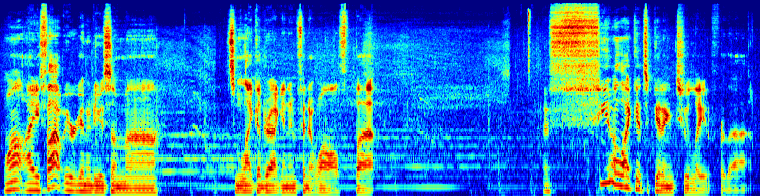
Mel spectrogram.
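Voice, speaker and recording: A man's voice: on the low side, very animated, a little slow, long pauses. Chatty man streaming a game. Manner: chatty, self-correcting, thinking aloud. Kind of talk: casual gameplay commentary.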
